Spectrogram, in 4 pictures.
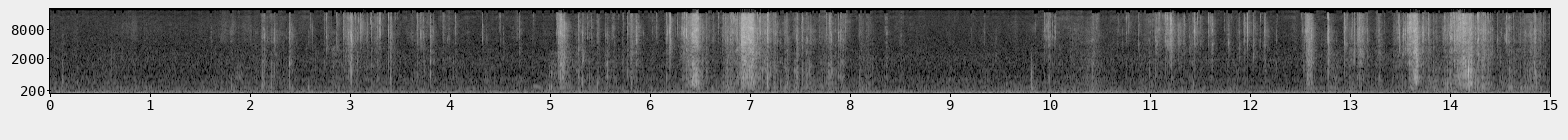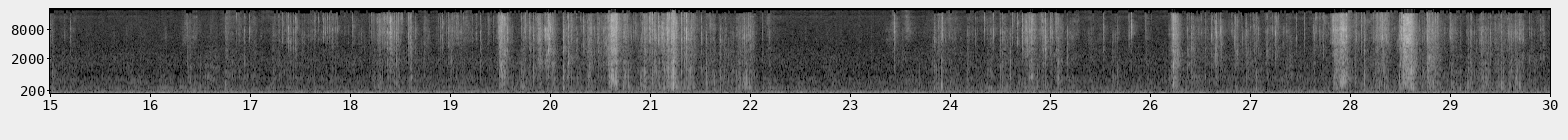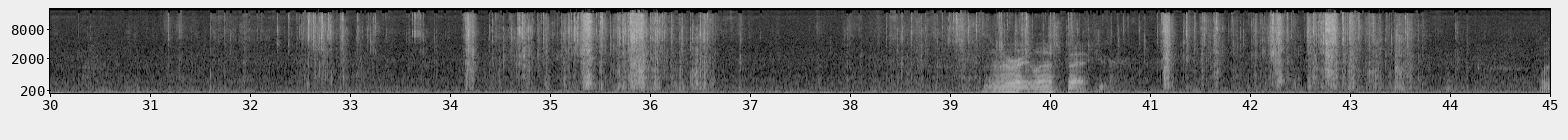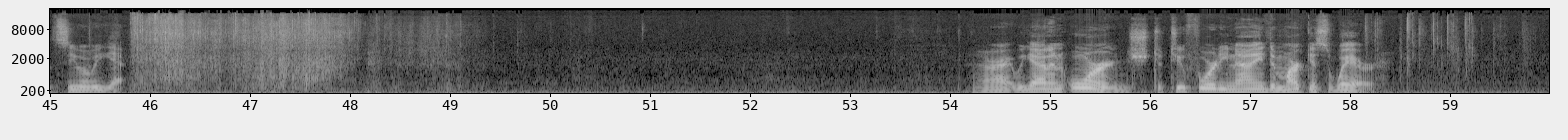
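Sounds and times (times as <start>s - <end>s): card pack wrappers crinkling: 2.0s - 8.4s, 9.8s - 15.2s, 16.4s - 22.2s, 23.4s - 30.0s, 31.2s - 37.0s, 38.0s - 44.2s, 45.4s - 49.3s, 56.6s - 59.9s.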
